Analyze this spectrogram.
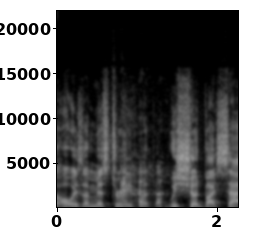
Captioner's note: laughter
